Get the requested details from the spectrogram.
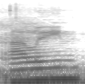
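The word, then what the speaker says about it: Ah'Len: There is green stuff growing all over the walls, and Trip's there with Arlene. Is that how it's pronounced? Yeah, Arlene.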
